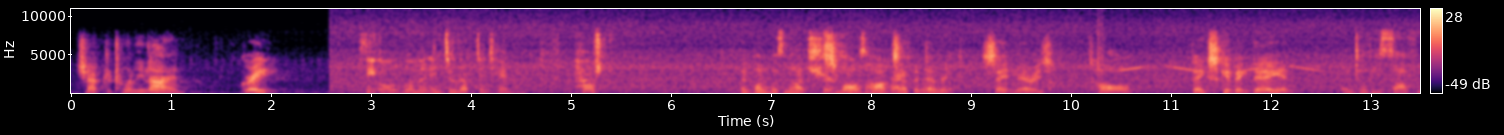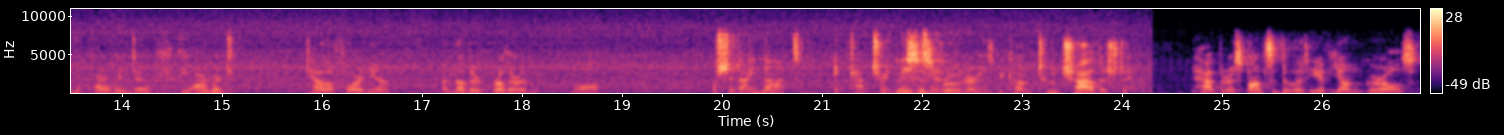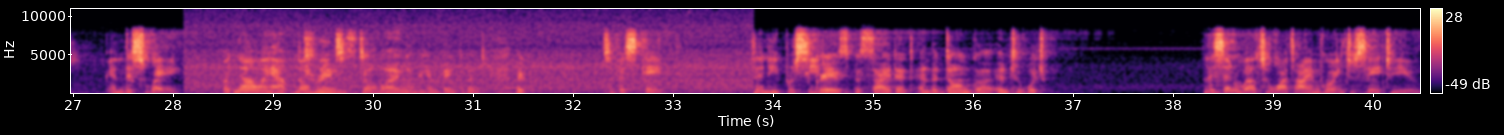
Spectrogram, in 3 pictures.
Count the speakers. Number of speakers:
3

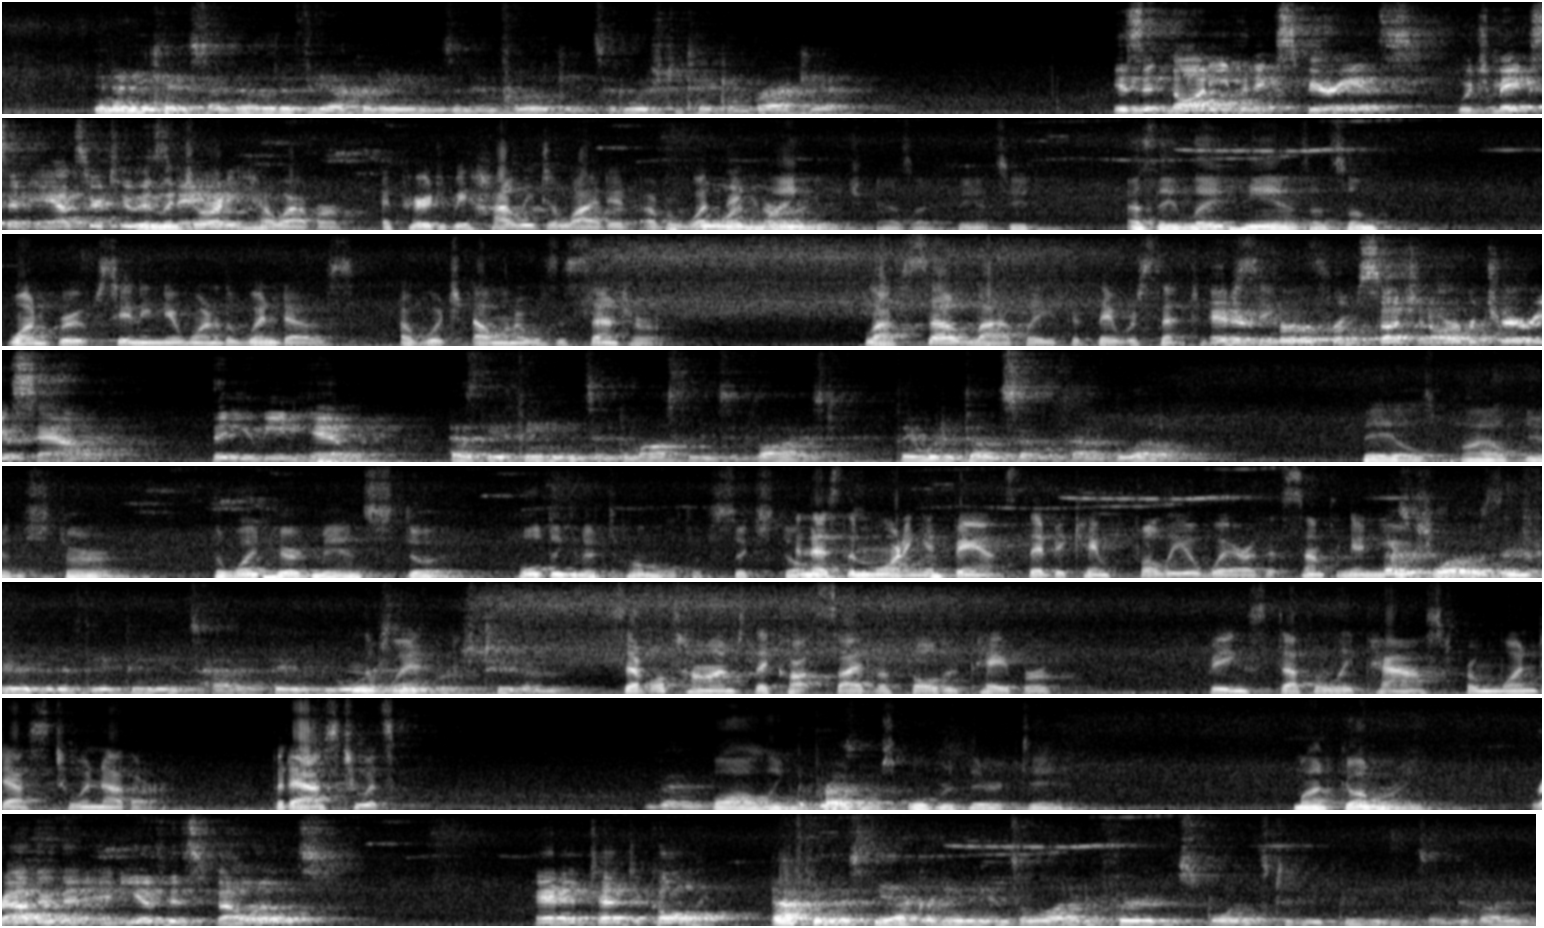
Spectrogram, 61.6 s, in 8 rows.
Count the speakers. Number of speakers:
4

